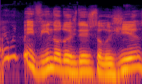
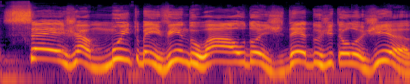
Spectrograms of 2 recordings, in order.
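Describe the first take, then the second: First: It is said calmly and quietly, with low energy. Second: It is said loudly and lively, with high energy. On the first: The speaker calls it wrong. "Como é que eu falaria com minha mãe" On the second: The speaker calls it right. "mais animado, mais alto"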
